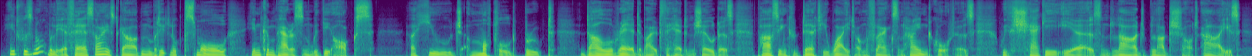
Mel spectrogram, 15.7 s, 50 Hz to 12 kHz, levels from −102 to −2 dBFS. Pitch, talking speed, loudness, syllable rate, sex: 90 Hz, 170 wpm, -22 LUFS, 4.6 syllables/s, male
